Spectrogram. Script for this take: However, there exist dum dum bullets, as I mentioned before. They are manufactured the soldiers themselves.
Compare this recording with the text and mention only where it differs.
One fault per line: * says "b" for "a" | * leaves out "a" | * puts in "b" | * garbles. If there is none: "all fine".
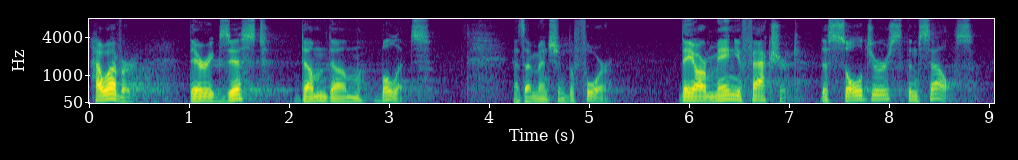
all fine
